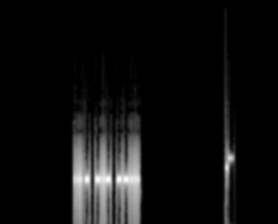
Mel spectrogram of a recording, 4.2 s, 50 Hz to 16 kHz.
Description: Morse code, heard as a keyed tone, about 46 wpm, 700 Hz. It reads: VK7
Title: Callsign Prefixes for Top 50 DXCC - 45wpm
